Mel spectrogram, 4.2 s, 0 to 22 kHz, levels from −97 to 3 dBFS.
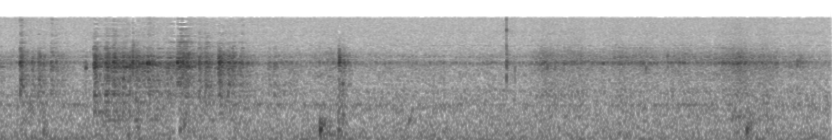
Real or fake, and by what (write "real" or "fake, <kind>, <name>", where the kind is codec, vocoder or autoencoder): real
